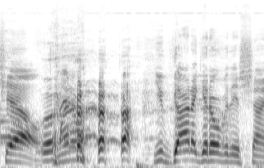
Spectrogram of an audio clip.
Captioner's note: Will laughing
